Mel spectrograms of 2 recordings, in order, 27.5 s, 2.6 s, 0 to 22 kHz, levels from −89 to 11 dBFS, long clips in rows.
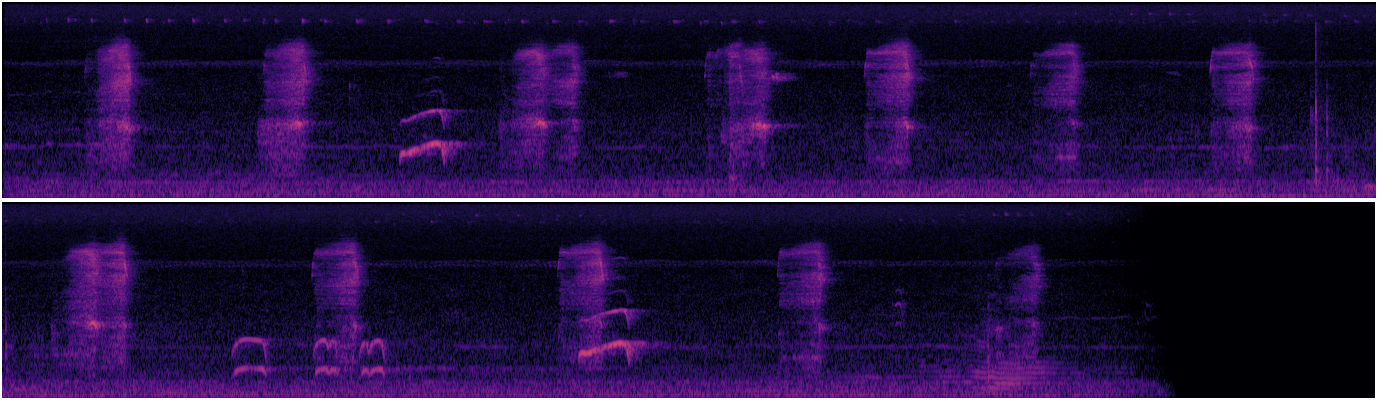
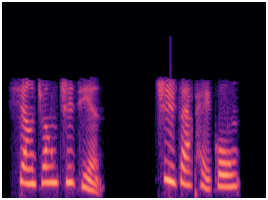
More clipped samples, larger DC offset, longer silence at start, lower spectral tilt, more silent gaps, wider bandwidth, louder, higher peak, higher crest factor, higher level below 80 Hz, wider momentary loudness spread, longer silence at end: neither; neither; second, 0 s vs 0.15 s; second, -1 dB/octave vs -8 dB/octave; second, none vs 1.05-1.53 s; first, over 20 kHz vs 4.6 kHz; second, -43 LUFS vs -15 LUFS; second, -20 dBFS vs 0 dBFS; first, 26 dB vs 16 dB; second, -62 dBFS vs -54 dBFS; first, 17 LU vs 5 LU; first, 2.05 s vs 0.25 s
